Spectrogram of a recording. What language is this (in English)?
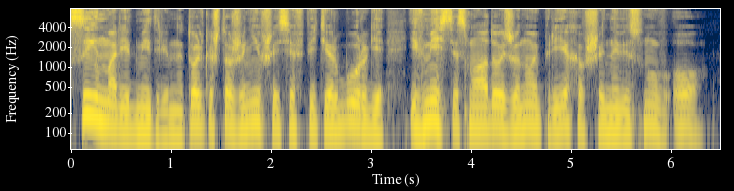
Russian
